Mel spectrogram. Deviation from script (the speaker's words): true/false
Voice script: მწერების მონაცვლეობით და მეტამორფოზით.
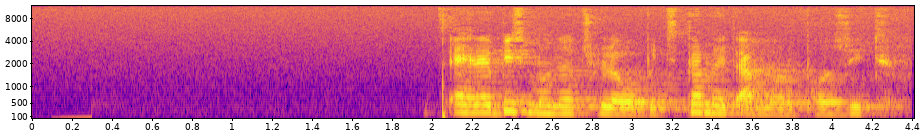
false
